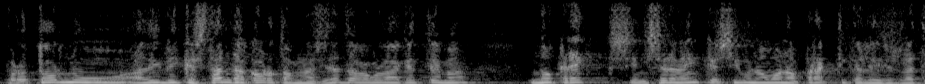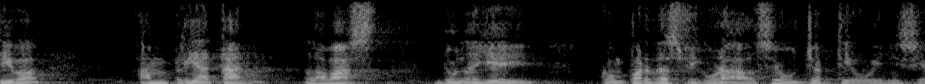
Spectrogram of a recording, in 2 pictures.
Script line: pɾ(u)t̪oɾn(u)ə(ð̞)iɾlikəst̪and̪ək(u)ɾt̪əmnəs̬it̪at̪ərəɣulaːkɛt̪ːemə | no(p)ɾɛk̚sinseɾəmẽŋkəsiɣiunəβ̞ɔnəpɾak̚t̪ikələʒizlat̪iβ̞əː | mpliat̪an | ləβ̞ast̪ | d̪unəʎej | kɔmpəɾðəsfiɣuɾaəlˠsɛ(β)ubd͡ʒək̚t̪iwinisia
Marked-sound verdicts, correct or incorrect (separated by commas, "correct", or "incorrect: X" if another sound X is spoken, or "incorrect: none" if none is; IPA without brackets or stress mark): incorrect: ɔ, correct, correct, incorrect: ɔ, incorrect: k, incorrect: w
